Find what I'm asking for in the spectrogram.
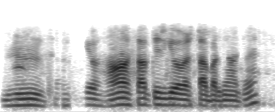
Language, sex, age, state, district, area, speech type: Maithili, male, 18-30, Bihar, Madhepura, rural, conversation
